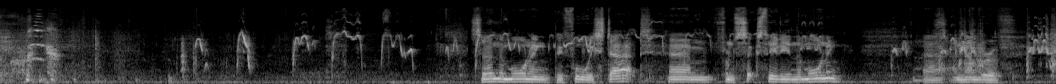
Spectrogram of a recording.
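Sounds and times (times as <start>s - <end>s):
bird squawking while being weighed at a feeding shed: 1.8s - 7.2s, 7.9s - 10.5s
speech: 4.8s - 8.5s, 9.1s - 10.3s.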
